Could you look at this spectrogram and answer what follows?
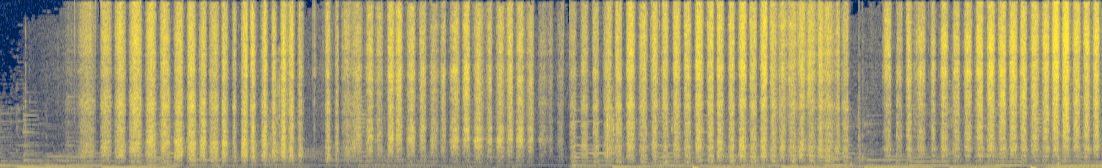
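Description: Dry hard-pastel sticks (a round VistaArtista crayon and a square Mungyo stick) scratching back and forth across paper in rapid strokes. The swatches are laid in several passes with short pauses between them.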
